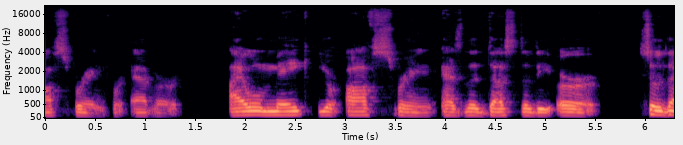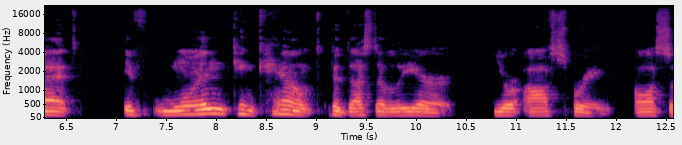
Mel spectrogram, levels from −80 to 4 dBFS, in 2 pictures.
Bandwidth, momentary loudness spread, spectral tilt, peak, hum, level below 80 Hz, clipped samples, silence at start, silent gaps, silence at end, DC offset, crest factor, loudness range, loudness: 19 kHz; 13 LU; -6.5 dB/octave; -2 dBFS; none; -80 dBFS; under 0.1%; 0 s; 1.43-1.84 s, 5.61-5.94 s, 6.71-7.08 s, 10.43-10.78 s, 12.03-12.18 s; 0 s; under 0.1%; 18 dB; 3 LU; -19 LUFS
